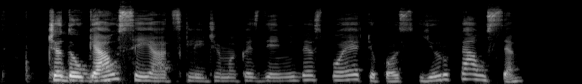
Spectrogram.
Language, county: Lithuanian, Utena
